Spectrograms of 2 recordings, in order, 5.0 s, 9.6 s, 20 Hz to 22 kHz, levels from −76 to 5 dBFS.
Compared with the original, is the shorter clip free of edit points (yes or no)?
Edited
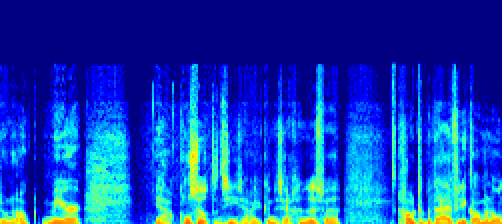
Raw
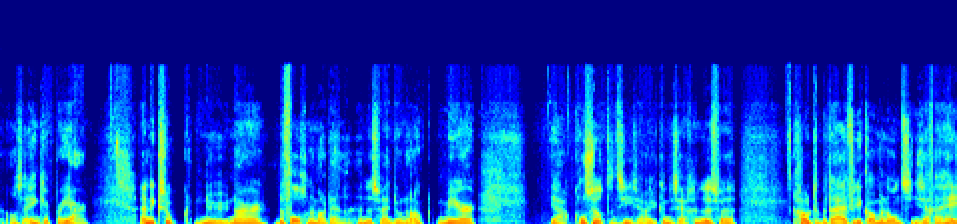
yes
